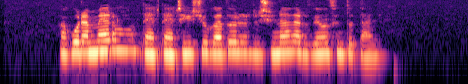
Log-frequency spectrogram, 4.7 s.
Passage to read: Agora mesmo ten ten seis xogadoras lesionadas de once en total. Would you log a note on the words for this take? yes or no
no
